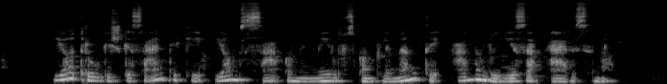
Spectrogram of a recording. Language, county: Lithuanian, Kaunas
